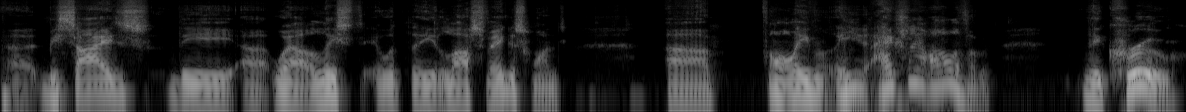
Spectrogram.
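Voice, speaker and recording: Speaking at a measured pace in a medium-pitched, expressive voice, a male co-host keeps the talk-show chat casual. His tone is a little mellow, and he falters with lots of fillers when names escape him. The live-stream studio mic yields studio-quality audio with no room sound.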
